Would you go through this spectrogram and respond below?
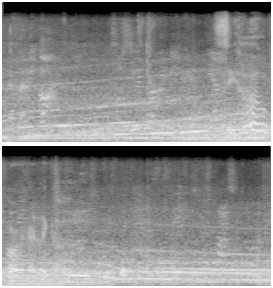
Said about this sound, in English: So I stopped at the bus station, bought a day pass to ride the buses, and a few minutes later the bus came. So now I'm on a bus.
